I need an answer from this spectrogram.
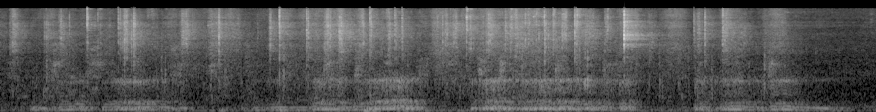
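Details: Welsh Terrier pulling another dog for a ride, giving repeated low rumbling growls in one- to two-second bursts separated by short gaps, with scraping, clicks and a faint voice in the background.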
